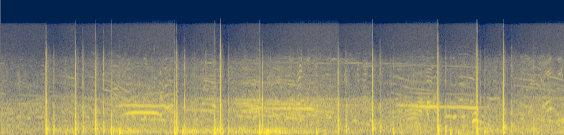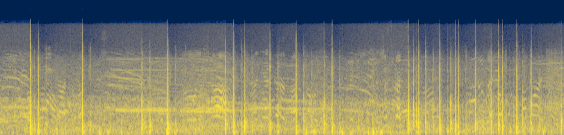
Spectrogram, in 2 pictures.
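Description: Fireworks display: aerial shells bursting in a string of sharp bangs every second or so, thickening into rapid crackling near the end.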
